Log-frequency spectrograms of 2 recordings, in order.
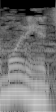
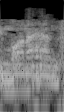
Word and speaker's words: Monaghan: Do you pronounce it Monaghan or Moynihan? Some people say Monaghan. – Yeah, it's Monaghan. It's a county in Ireland.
